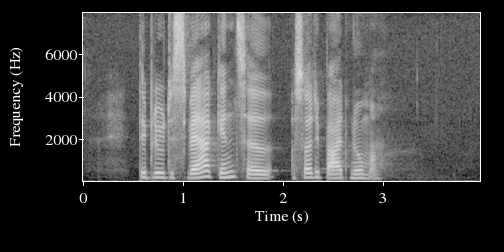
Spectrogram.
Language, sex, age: Danish, female, 24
